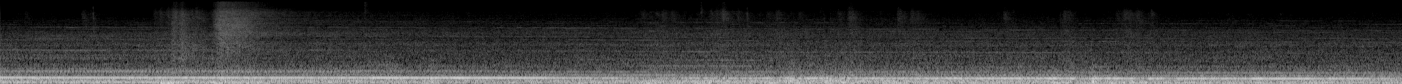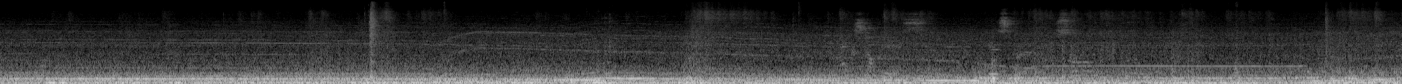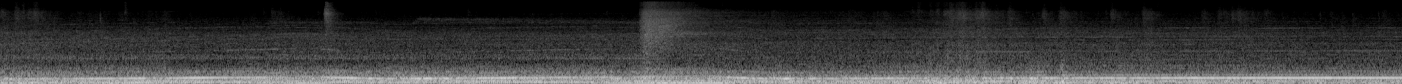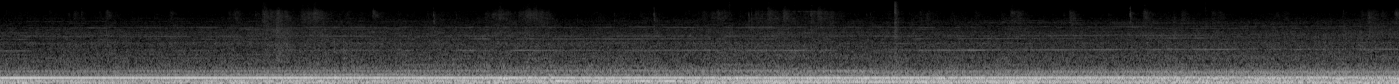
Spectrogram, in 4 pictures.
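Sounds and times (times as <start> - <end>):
bus diesel engine pulling away: 0.0 - 56.0.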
